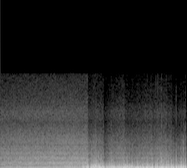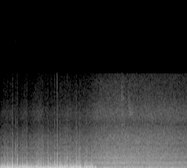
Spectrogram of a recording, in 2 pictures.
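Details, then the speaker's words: Vintage fan with steeply pitched blades that moves a lot of air: a steady low motor hum, then a strong even rush of air with no rattles or ticking; it runs smoothly and healthily. "this is a really nice fan it works good as I'm about to show you it moves a lot of air"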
